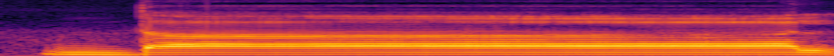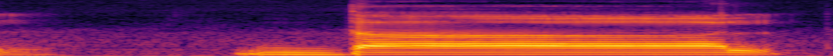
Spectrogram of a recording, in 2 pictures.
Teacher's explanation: ज़ुबान की नोक को सनाया उलिया यानी कि जो सामने वाले ऊपर वाले दो दांत हैं इनकी जड़ में लगाना है।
